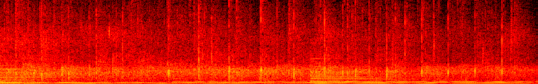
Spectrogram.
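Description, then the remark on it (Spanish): A church audience on its feet claps steadily and loudly for the Lord throughout, the dense applause blending with sustained keyboard or organ chords playing underneath. “Ponte sobre tus pies, dale un aplauso al Señor, iglesia.”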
